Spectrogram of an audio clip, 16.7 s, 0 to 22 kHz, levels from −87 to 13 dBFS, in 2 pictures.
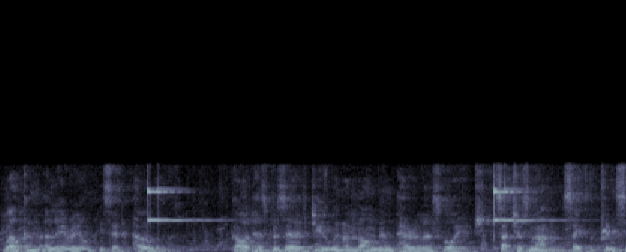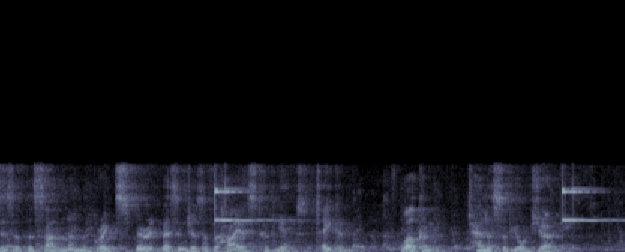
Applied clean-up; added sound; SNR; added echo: none; Door / Bell; 6 dB; reverberation time 1.1 s.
